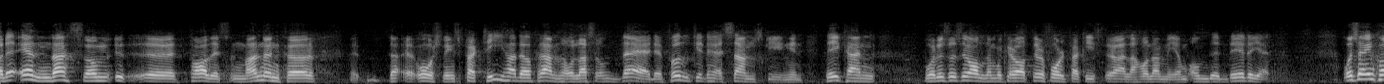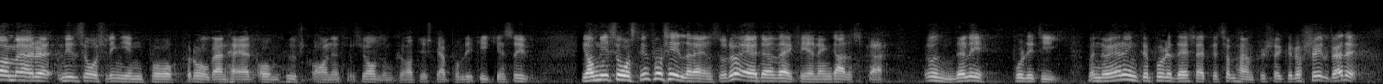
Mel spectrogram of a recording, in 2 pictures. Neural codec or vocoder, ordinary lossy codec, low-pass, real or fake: codec, 16 kHz, 1.1 kbps, Voila-Tokenizer; none; none; fake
